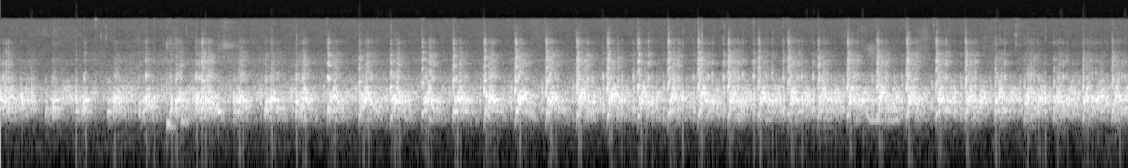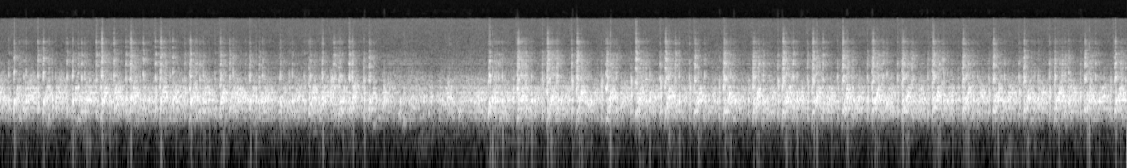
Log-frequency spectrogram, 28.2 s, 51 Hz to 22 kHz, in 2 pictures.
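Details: Fetal heart tones at 27 weeks pregnant, heard with a handheld Doppler: rapid, regular whooshing pulses at about 148 beats a minute, a normal fetal heartbeat in a growing baby boy.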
